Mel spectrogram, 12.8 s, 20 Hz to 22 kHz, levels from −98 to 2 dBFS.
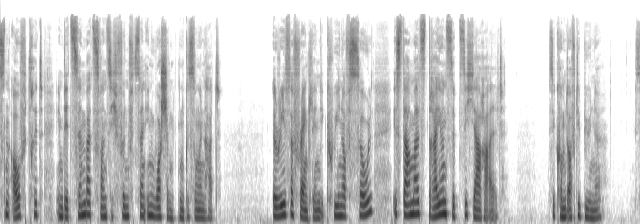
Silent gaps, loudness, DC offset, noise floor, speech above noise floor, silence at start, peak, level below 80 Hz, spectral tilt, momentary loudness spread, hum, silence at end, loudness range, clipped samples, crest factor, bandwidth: none; -27 LUFS; under 0.1%; -72 dBFS; 45 dB; 0 s; -10 dBFS; -66 dBFS; -5.5 dB/octave; 14 LU; none; 0 s; 5 LU; under 0.1%; 18 dB; 16.5 kHz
